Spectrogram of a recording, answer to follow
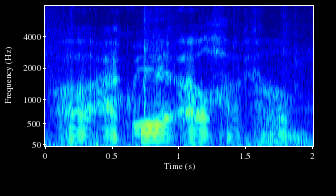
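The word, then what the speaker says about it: Aaqir al-Hakam: Okay, so our dwarven friend Dane recognizes him as the trade prince Aquir al-Hakam.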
